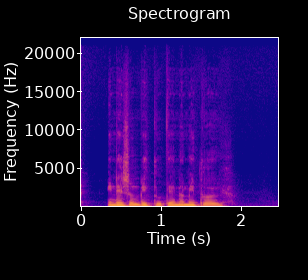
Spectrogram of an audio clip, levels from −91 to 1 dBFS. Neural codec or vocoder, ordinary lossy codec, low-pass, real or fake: codec, 44.1 kHz, 3.4 kbps, Pupu-Codec; none; none; fake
